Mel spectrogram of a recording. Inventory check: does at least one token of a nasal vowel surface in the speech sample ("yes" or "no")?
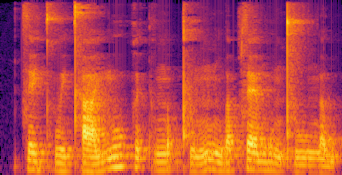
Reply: no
